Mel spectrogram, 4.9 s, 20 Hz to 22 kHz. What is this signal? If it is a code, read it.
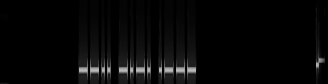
Morse code, heard as a keyed tone, about 28 wpm, 700 Hz. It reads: ZCJ
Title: USA Call Sign Postfixes - 3 Letters 28wpm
